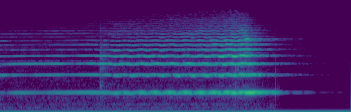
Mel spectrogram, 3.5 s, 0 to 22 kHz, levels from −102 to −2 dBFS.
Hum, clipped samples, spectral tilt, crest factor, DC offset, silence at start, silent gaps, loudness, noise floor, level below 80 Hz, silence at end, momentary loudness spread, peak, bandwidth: none; under 0.1%; 1 dB/octave; 20 dB; under 0.1%; 0 s; none; -42 LUFS; -86 dBFS; -88 dBFS; 0.65 s; 19 LU; -26 dBFS; 14 kHz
